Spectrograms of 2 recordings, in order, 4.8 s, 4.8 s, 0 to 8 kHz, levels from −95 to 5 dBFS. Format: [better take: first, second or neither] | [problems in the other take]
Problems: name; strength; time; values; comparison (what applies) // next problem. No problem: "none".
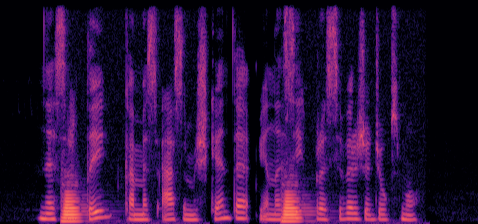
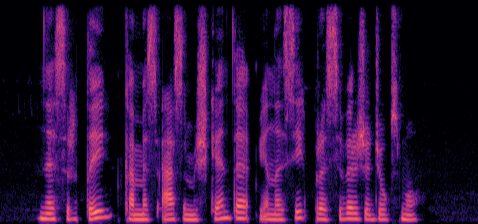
second | background sound (Brass instrument); 4 dB above the speech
